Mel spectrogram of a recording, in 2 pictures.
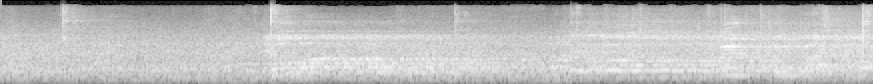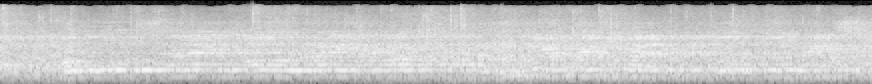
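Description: A man's voice echoing over loudspeakers in a large indoor rink, with drawn-out words, and a few sharp clicks scattered through it.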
